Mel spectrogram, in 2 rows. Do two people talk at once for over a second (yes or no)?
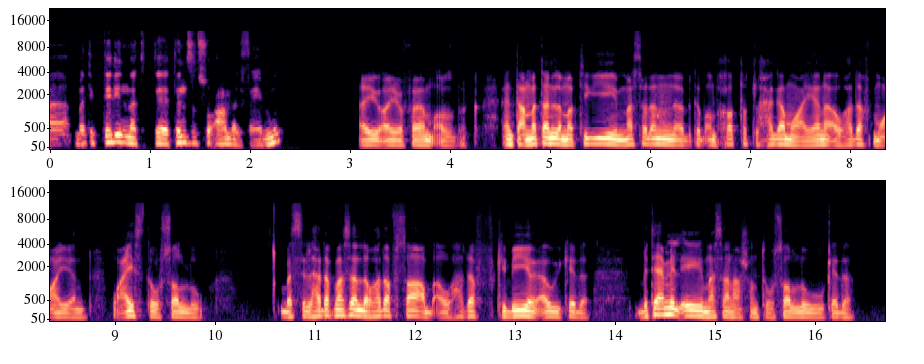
no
